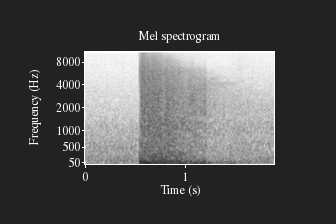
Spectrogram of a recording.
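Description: A deck gun fires from a U-boat in the submarine game UBOAT, one sharp, loud blast at close range followed by a rumbling, fading tail.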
